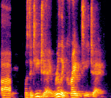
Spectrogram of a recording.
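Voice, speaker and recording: A woman who is a singer telling stories as an interview guest, speaking casually and candidly in a halting, reflective way. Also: deep voice, big pitch swings. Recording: roomy, echoey sound.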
